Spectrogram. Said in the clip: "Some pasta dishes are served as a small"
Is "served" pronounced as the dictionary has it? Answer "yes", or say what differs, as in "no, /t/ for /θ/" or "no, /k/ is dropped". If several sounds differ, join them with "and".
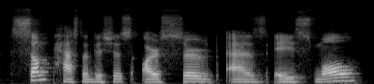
yes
